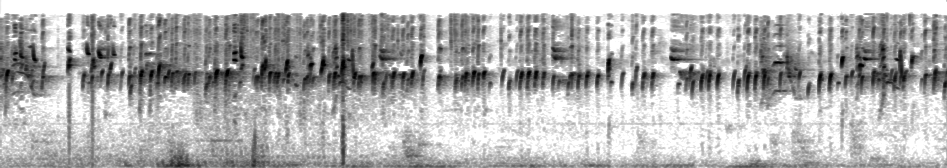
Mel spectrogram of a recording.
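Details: Goldfinch song for stimulating songbirds: quick bright chirps and liquid trills repeated in lively phrases, with a few soft low knocks in the background.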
